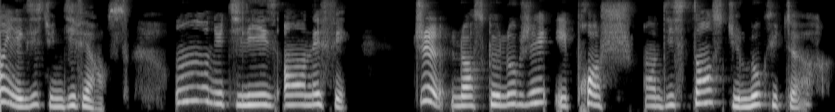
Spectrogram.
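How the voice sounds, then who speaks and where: A woman streaming herself studying Chinese, sounding out words slowly and correcting herself aloud. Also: high-pitched, darkish tone. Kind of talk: live-stream study session.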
